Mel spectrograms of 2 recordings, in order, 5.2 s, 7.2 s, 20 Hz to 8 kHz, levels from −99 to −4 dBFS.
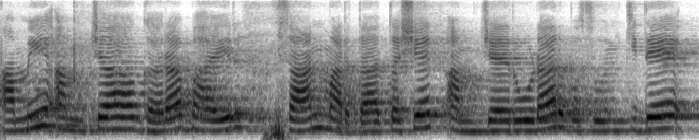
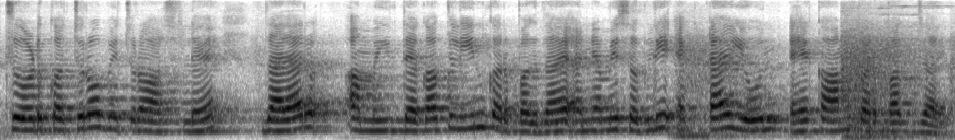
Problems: none marked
